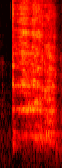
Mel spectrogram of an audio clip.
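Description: Spoon stirring grated Swiss cheese into a thick chicken cordon bleu casserole mixture, a steady close scraping rasp that starts abruptly and runs without talk.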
